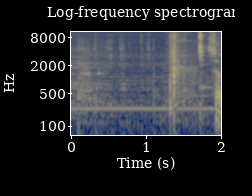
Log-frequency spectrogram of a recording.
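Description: A faint, steady low hum with a single sharp click about a second and a half in.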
